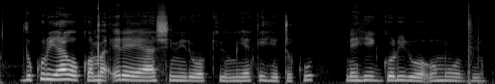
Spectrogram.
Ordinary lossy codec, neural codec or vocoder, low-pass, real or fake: none; codec, 44.1 kHz, 7.8 kbps, Pupu-Codec; none; fake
